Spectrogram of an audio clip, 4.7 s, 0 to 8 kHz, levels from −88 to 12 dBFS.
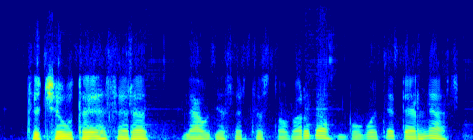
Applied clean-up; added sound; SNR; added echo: neural separator model SepFormer DNS4.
